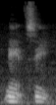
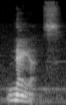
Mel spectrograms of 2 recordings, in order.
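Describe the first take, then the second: First: The final E is sounded, two syllables. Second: The final E is silent, one syllable. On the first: "unless they pronounce the E as E" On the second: "not Nancy, Nance"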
